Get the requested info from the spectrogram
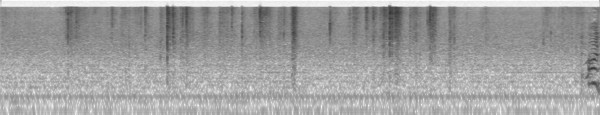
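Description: Clear plastic zip-top bag crinkling in short, irregular rustles as a piece of Aida cross-stitch fabric is handled in it.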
